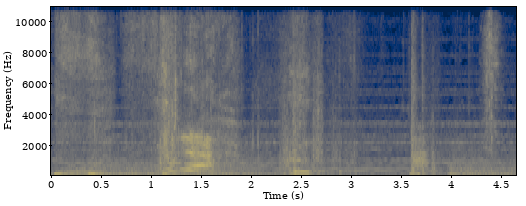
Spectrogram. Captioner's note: soldier grunting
